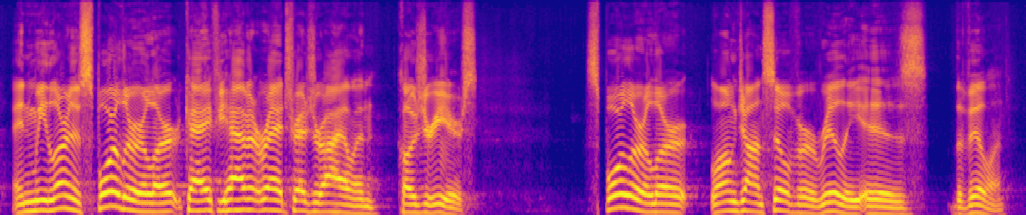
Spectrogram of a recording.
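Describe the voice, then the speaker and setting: With a Kentucky accent, a man speaks at a fairly slow pace in a fairly high pitch, keeping his loudness very even. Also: quiet background. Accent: Kentucky Southern American. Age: 40s. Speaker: pastor. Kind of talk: sermon. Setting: church.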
